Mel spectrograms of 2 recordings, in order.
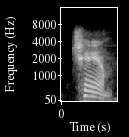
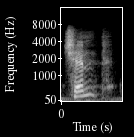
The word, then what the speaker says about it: champ: your last word is the word champ instead of chimp it's an a sound cha champ champ good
